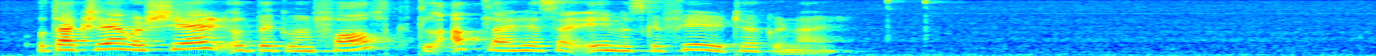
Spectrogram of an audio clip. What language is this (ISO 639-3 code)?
fao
